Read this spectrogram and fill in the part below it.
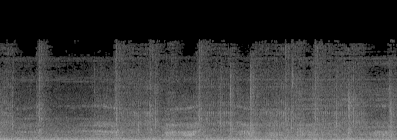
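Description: A robotic arm whirs softly as it moves.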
